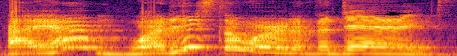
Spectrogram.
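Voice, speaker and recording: A woman voicing an excitable puppet creature in a children's puppet show parody, giddy and sing-song. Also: mid-range voice, normal speed, creaky, exaggerated voice. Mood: cheerful.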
